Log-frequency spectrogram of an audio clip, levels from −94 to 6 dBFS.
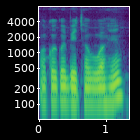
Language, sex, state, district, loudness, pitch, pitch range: Hindi, male, Arunachal Pradesh, Longding, -16 LUFS, 110 Hz, 105-115 Hz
